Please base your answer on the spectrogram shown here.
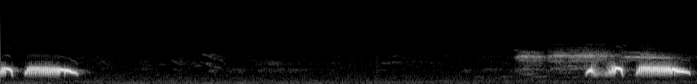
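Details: Spotted dove decoy bird calling in the morning to provoke males: a short coo phrase at the start, then after a long silence a softer murmur leading into a double note and a drawn-out low coo.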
